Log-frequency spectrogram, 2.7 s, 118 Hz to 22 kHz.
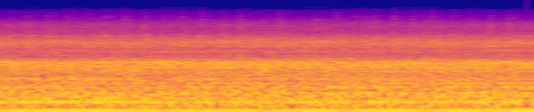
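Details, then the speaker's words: Oliver 1800 C series tractor that sat about a year, just started, settles into a steady even low idle chug with no knocks or misses, with oil pressure and charging; normal idle after sitting. "It's not running that bad for not having run in a long time. It's running really good for not having run in a long time."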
